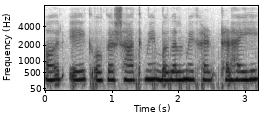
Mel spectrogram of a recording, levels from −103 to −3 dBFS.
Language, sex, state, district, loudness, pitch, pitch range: Sadri, female, Chhattisgarh, Jashpur, -13 LUFS, 275 Hz, 270-280 Hz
